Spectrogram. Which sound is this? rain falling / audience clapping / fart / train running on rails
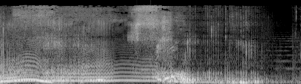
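fart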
